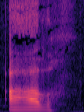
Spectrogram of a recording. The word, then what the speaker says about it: Haab: que es el Aab, que se escribe H-A-A-B larga, que es un calendario que también tenía 365 días, pero que estaba dividido en 18 meses de 20 días cada uno.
